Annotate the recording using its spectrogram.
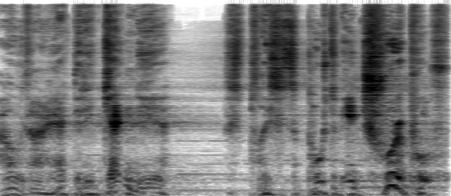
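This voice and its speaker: Over clear background music with a slight echo, a man puts on a gruff, growling character voice at a fairly low pitch and a moderate pace. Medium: read story. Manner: blunt, wisecracking, informal.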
